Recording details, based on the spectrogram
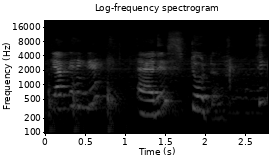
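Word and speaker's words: Aristotle: जिनको इंग्लिश में उच्चारण लेते हैं एरिस्टोटल। क्या कहेंगे? एरिस्टोटल।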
